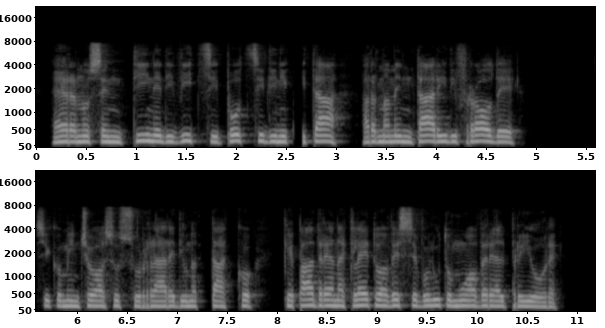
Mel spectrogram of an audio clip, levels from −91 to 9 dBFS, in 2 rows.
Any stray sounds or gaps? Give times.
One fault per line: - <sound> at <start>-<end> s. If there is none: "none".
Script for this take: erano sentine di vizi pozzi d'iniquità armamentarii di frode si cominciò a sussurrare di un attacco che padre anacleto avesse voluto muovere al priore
- dropout at 2.6-2.7 s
